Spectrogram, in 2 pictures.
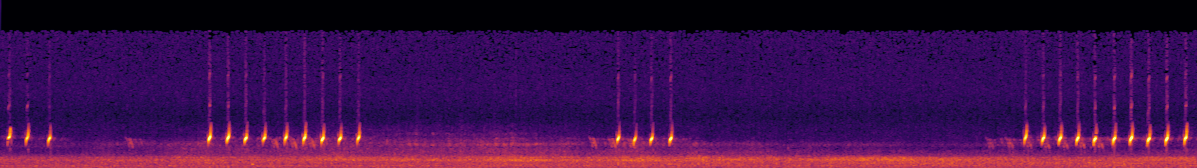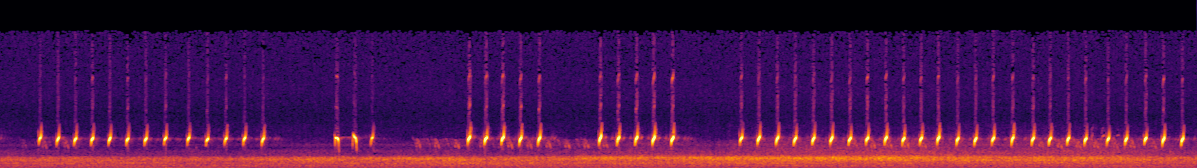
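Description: Bird calls: many short, high chirps in quick bursts, repeating on and off over a steady background of low noise.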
